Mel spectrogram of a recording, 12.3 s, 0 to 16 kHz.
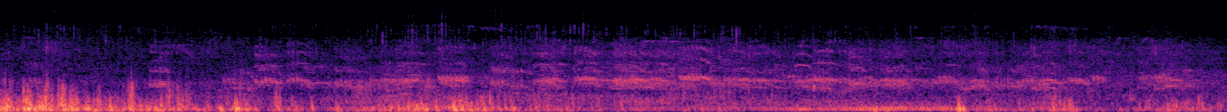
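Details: Thousands of common cranes heading south over the Wetterau, Hesse, on 22 October 2022, filmed from Bad Nauheim; a continuous chorus of overlapping distant trumpet calls, with loud low rumbling and knocks early on, then steadier background noise.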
